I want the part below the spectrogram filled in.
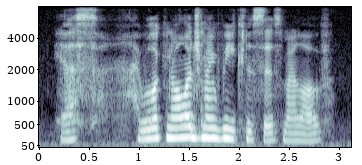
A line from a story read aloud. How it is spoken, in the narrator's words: he murmured eventually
